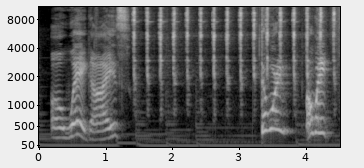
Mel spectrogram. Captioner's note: clock ticks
